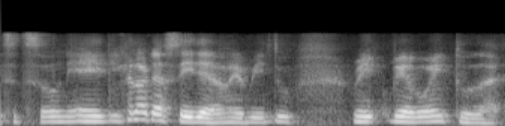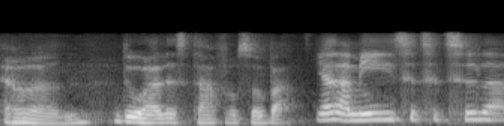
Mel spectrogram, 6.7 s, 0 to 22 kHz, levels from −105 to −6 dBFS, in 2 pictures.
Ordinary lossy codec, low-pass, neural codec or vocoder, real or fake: none; 7.2 kHz; codec, 16 kHz, about 1 kbps, DyCAST, with the encoder's durations; fake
